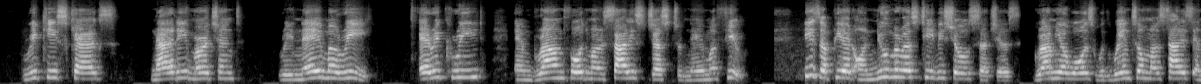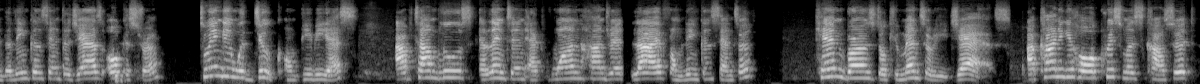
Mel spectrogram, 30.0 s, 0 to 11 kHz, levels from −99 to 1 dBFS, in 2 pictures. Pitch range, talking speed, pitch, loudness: 215-270 Hz, 115 wpm, 240 Hz, -22 LUFS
